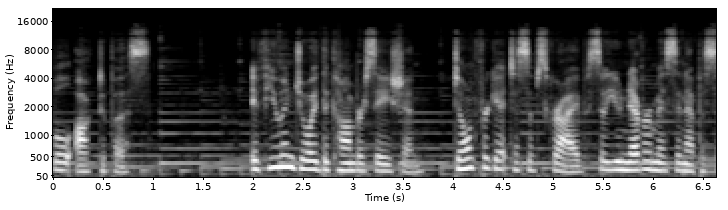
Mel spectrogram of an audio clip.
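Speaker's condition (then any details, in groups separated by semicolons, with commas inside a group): No condition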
